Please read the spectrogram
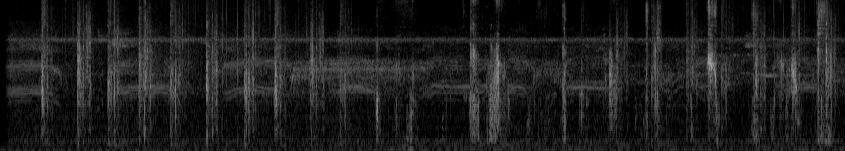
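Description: Animation sound effects of crisp, irregular crunching footsteps on snow, about two or three a second, over a faint steady high whine.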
